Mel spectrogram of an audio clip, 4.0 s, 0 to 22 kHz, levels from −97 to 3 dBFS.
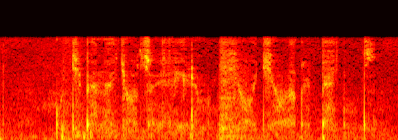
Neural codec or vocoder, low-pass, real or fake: none; 7.2 kHz; real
